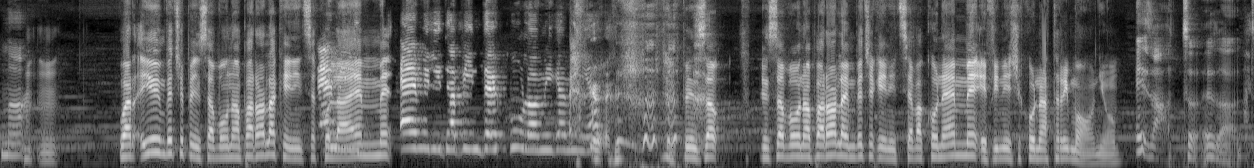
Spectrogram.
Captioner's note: laughs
